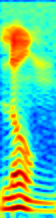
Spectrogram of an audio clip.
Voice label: "laang", Swedish

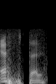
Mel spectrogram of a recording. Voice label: "efter" Swedish

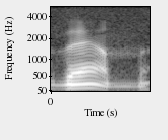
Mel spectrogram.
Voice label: "vem", Swedish

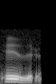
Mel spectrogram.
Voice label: "hur", swedish

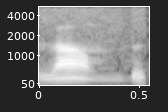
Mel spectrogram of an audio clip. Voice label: "land", Swedish

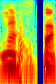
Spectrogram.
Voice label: "naesta", Swedish

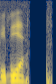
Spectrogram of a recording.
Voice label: "biljett", Swedish

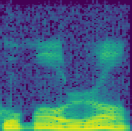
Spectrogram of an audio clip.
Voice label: "god morgo", Swedish

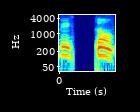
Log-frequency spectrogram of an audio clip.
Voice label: "nitton", Swedish

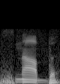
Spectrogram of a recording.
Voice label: "snabb", Dutch

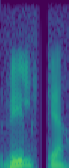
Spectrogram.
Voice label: "vilka", Swedish

